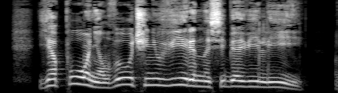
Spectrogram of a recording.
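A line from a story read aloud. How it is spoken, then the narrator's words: Sighing. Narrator (Russian): вздохнул Гатти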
